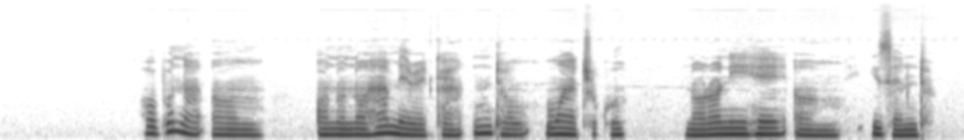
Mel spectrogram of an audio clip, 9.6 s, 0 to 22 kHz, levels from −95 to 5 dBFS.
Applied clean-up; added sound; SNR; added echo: none; none; none; none.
